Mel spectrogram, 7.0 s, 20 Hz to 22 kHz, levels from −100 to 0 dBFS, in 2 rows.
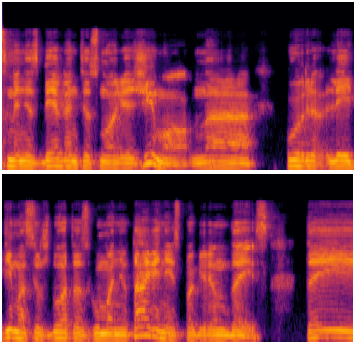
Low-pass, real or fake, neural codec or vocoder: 10.8 kHz; fake; vocoder, 44.1 kHz, 128 mel bands every 512 samples, BigVGAN v2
